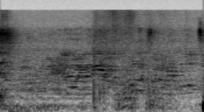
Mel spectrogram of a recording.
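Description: Faint speech under low room noise, with a light click about a second in.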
